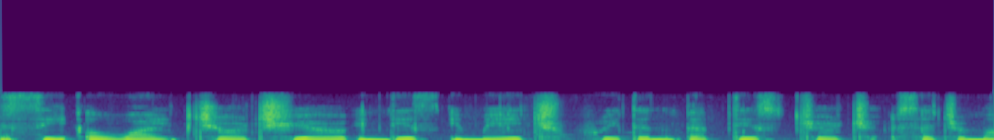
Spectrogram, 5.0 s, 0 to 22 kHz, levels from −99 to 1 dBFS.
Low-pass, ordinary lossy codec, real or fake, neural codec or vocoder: 7.2 kHz; none; real; none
